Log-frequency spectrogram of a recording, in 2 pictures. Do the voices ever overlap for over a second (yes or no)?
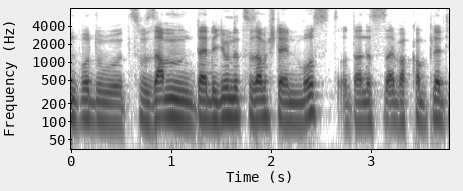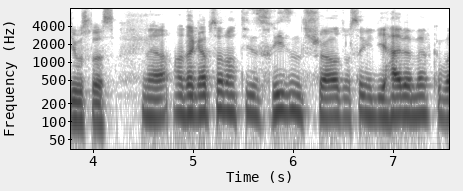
no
